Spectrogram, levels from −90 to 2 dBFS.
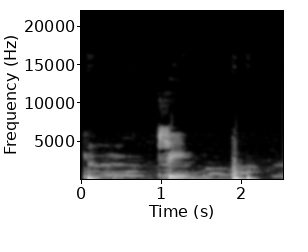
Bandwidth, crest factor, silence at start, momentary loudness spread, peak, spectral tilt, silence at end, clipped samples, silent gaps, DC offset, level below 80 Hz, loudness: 7.2 kHz; 18 dB; 0.05 s; 19 LU; -2 dBFS; -5.5 dB/octave; 0 s; under 0.1%; none; under 0.1%; -38 dBFS; -18 LUFS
